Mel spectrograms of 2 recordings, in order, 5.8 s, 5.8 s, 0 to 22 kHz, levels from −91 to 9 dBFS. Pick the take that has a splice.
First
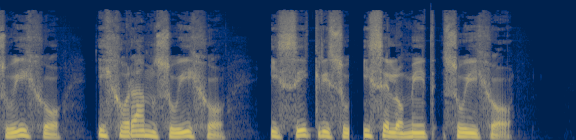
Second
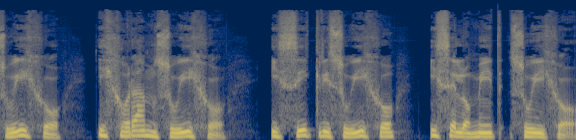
first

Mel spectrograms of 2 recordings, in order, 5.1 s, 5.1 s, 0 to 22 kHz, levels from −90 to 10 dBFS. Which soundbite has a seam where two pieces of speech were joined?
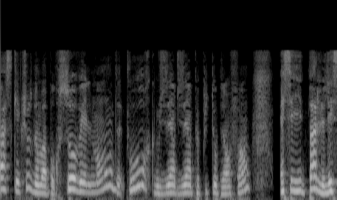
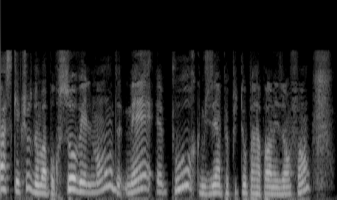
first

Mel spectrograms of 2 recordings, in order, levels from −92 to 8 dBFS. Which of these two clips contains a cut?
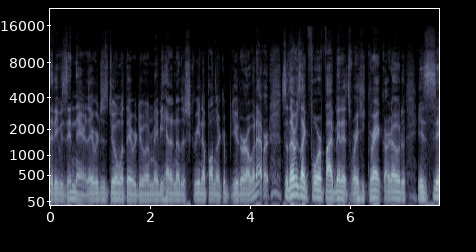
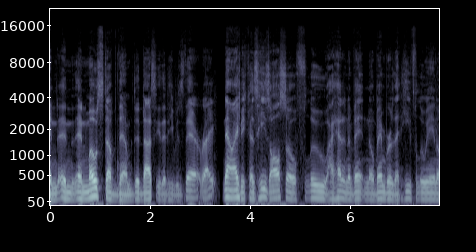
second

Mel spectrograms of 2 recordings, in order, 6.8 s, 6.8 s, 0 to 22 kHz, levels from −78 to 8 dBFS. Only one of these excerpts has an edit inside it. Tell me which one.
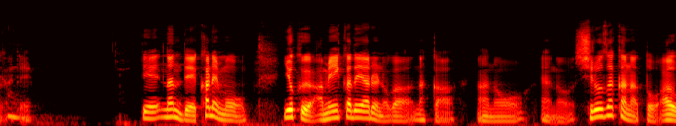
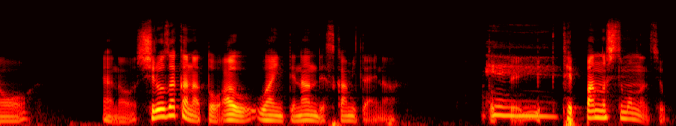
first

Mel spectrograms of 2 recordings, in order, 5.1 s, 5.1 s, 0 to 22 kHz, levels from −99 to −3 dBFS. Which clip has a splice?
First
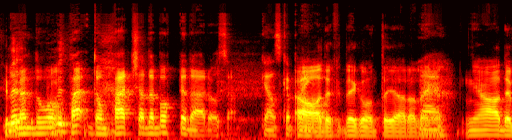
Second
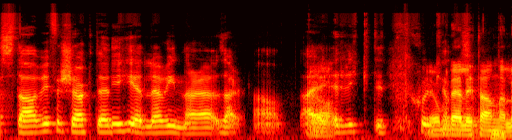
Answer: second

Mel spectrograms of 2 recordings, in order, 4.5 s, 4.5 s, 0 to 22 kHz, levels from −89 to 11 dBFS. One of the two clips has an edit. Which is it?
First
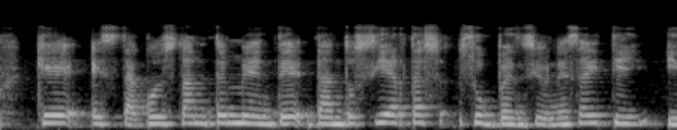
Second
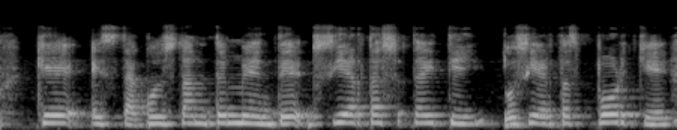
second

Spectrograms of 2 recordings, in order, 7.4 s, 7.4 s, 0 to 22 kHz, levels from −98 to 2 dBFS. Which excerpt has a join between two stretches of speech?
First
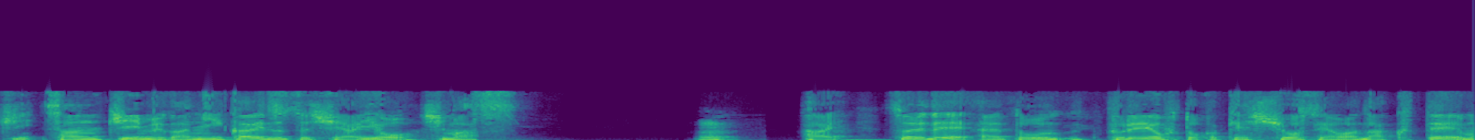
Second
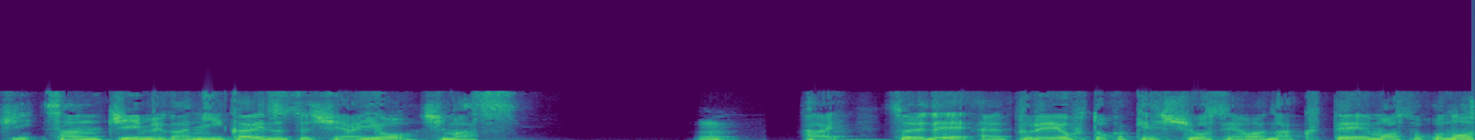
second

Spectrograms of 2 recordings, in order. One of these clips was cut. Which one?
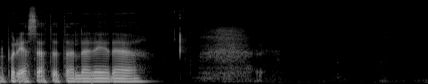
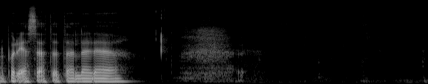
second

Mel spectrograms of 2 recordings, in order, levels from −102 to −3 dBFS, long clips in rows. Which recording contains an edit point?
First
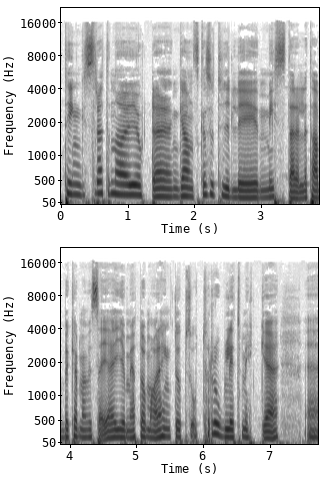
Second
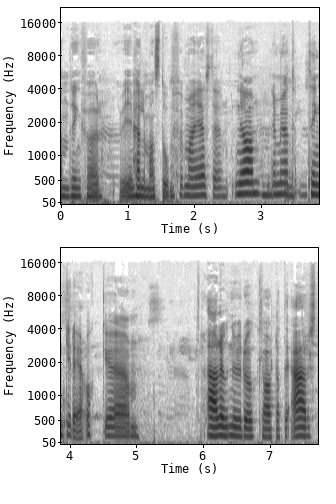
second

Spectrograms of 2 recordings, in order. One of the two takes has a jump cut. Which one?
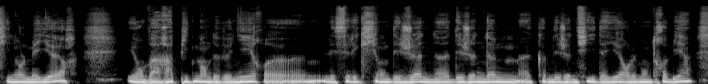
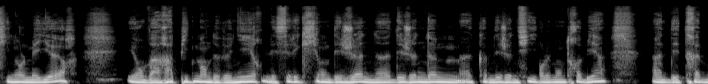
second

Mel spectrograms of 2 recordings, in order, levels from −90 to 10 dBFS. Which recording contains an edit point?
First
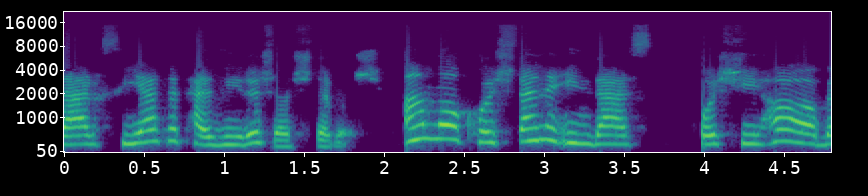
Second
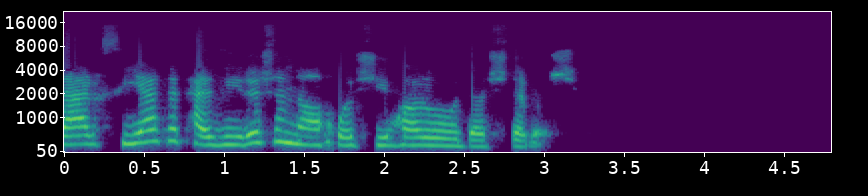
first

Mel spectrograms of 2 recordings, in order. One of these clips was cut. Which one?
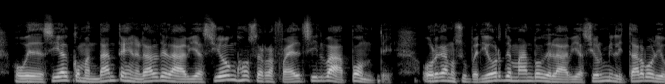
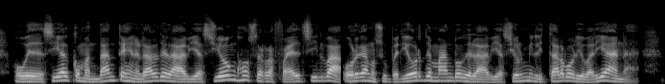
second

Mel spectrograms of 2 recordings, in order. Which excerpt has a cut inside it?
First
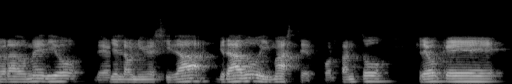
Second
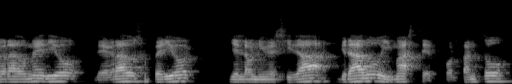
first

